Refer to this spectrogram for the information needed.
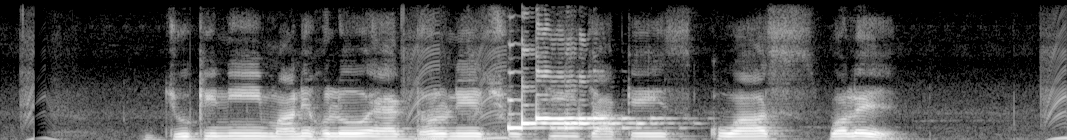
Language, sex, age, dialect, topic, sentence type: Bengali, male, 46-50, Northern/Varendri, agriculture, statement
